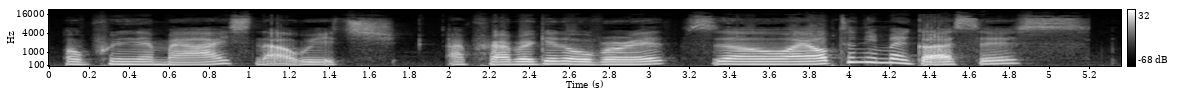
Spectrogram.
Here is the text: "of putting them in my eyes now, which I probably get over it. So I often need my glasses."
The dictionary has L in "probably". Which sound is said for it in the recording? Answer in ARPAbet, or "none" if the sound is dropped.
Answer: none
